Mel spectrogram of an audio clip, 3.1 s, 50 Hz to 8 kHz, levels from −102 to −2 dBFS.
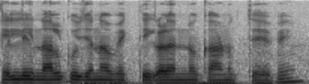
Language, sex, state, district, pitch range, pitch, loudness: Kannada, male, Karnataka, Koppal, 100-110 Hz, 105 Hz, -15 LUFS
